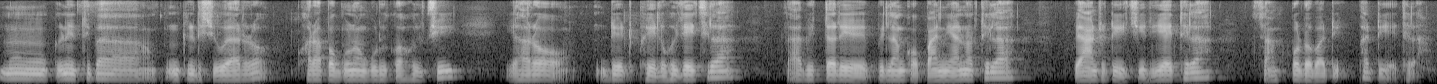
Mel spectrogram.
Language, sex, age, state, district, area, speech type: Odia, female, 60+, Odisha, Nayagarh, rural, spontaneous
